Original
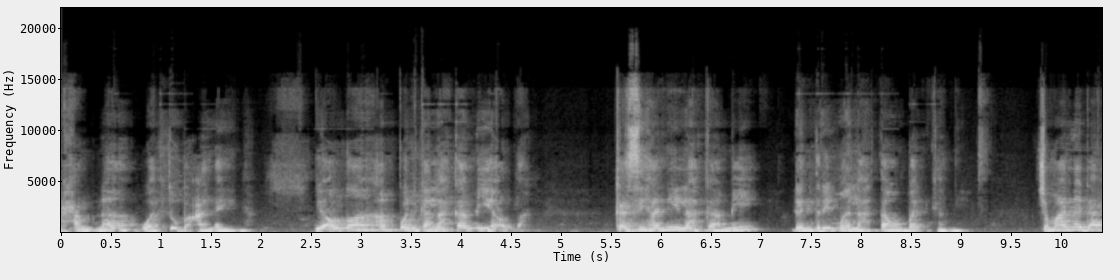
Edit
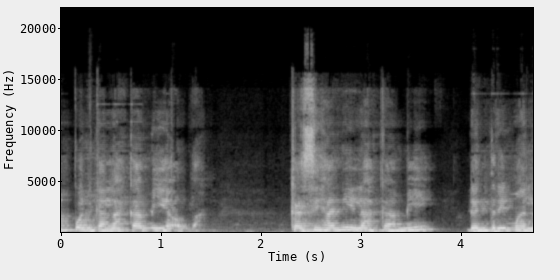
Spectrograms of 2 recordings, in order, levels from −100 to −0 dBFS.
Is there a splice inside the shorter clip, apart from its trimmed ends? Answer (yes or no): no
